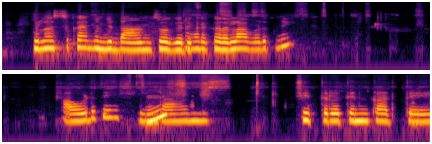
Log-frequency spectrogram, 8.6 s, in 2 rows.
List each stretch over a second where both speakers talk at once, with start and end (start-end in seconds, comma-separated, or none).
none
